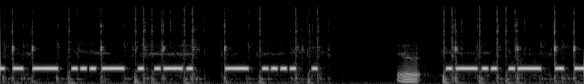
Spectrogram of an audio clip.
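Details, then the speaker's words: Vibroplex bug Morse key after adjustment on a stable mat, arm set to contact point; clean crisp dots and dashes on a steady mid-pitch tone, even spacing, no stutter, sending fine. "Voilà, this Vibroplex sound fine."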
